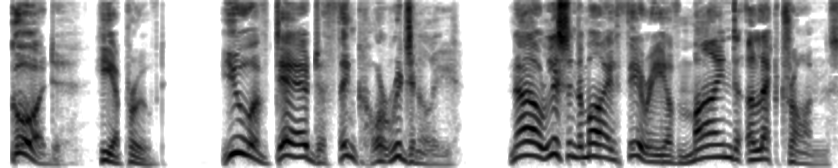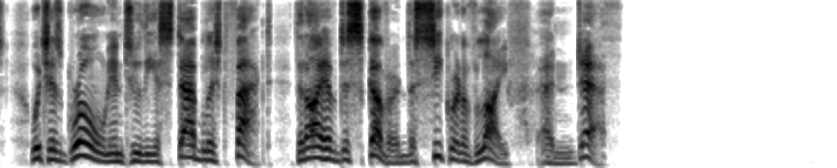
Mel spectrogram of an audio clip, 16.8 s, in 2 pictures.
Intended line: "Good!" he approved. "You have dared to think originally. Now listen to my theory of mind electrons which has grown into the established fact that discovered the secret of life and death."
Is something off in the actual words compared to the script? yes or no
yes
